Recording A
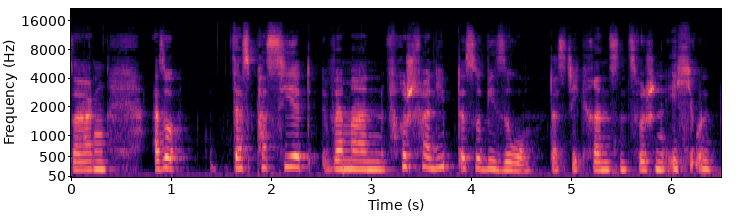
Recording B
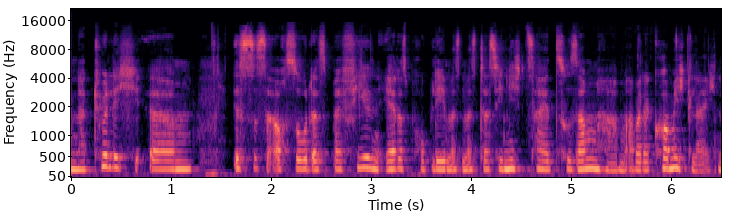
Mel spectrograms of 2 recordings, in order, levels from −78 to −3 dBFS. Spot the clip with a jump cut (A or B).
B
